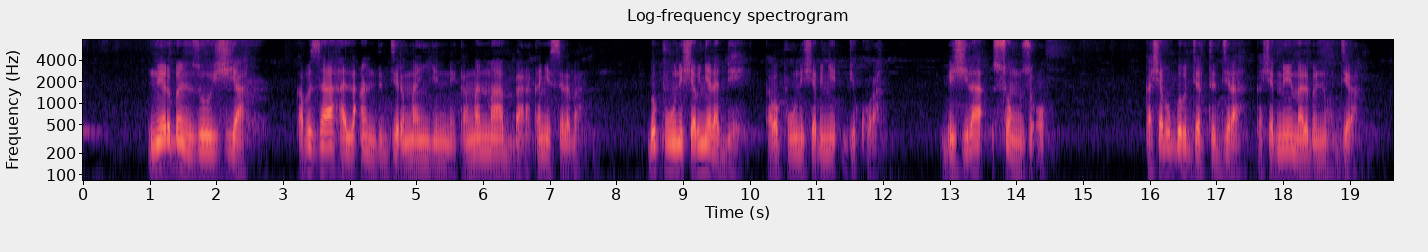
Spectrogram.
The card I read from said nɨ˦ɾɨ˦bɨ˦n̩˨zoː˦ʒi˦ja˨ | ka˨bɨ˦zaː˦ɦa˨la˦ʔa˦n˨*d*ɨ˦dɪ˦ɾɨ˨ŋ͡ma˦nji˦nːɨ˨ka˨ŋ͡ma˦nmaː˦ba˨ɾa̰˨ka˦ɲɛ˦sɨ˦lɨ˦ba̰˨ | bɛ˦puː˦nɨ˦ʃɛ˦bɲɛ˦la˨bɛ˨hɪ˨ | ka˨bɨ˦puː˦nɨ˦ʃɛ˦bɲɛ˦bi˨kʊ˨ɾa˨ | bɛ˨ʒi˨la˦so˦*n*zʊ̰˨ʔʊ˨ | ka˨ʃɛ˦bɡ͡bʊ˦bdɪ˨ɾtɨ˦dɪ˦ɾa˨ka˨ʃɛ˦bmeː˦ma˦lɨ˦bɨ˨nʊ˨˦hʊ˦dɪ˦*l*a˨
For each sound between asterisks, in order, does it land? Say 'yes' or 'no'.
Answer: yes, no, no

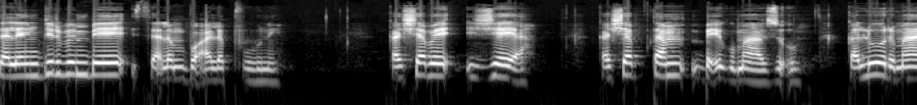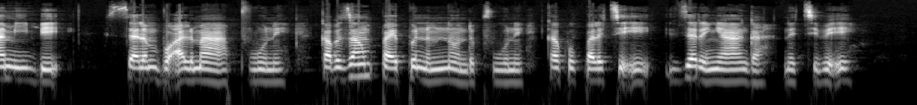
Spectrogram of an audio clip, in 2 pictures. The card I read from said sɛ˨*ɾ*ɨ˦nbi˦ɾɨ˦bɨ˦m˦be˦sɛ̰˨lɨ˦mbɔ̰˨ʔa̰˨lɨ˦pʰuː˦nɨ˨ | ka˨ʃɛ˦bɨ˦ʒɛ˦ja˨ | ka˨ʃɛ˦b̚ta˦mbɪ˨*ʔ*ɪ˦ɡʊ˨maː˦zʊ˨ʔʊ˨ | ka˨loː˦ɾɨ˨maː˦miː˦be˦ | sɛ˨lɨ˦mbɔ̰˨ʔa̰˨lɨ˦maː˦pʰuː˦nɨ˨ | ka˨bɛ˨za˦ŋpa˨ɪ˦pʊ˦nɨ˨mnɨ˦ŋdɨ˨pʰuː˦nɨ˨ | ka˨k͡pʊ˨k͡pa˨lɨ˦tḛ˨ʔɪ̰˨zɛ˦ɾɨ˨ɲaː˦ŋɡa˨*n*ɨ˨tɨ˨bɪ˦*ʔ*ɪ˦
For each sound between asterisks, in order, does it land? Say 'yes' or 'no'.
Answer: no, yes, yes, yes

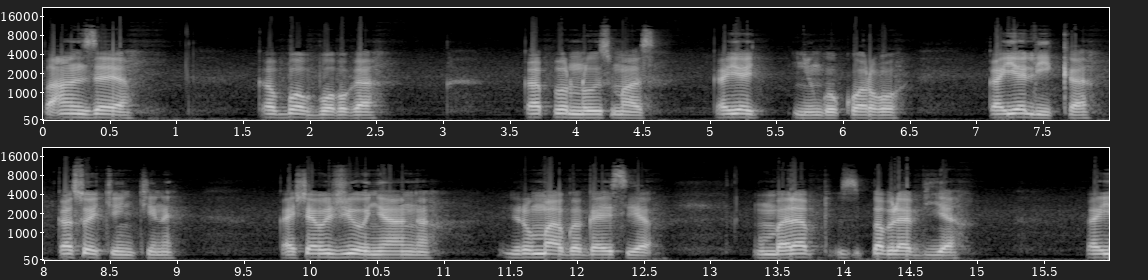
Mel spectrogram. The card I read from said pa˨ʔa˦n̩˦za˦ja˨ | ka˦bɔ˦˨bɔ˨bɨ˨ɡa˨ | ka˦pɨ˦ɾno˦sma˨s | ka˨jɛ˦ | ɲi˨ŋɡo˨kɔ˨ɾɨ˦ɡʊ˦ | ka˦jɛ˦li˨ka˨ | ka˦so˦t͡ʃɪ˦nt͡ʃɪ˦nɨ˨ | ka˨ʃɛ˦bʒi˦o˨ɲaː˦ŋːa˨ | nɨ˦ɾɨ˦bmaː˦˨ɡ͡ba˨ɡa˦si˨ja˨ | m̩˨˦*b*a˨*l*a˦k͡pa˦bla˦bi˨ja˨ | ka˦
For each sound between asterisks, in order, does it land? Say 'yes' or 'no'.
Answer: yes, yes

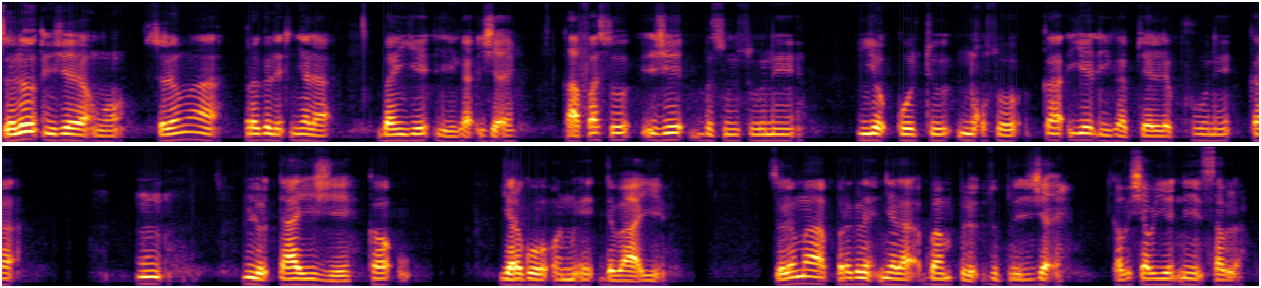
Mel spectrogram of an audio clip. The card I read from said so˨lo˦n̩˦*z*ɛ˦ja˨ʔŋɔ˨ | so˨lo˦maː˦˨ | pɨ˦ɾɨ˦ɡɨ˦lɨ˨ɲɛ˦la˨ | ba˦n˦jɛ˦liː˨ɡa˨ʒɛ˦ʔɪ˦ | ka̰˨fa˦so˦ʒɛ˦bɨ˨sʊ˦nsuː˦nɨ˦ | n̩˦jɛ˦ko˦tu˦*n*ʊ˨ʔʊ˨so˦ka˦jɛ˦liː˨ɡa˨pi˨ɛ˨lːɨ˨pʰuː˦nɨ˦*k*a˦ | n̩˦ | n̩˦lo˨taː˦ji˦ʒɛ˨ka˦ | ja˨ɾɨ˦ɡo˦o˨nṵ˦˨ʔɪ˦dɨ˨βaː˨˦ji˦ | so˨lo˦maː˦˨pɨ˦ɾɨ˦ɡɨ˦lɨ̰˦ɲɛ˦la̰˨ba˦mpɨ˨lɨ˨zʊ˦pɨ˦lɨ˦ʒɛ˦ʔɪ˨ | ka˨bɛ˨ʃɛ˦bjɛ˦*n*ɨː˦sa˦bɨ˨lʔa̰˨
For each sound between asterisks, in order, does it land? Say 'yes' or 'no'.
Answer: no, yes, yes, yes

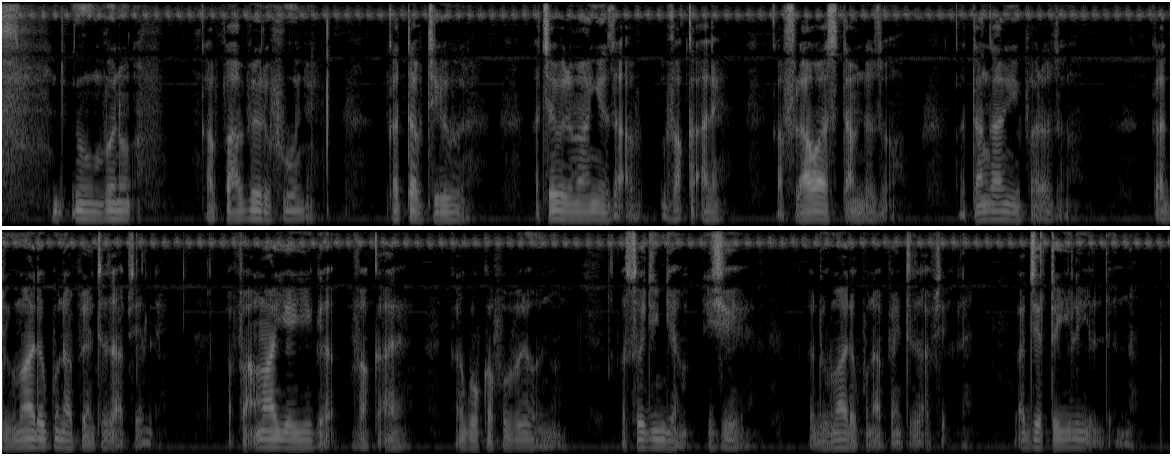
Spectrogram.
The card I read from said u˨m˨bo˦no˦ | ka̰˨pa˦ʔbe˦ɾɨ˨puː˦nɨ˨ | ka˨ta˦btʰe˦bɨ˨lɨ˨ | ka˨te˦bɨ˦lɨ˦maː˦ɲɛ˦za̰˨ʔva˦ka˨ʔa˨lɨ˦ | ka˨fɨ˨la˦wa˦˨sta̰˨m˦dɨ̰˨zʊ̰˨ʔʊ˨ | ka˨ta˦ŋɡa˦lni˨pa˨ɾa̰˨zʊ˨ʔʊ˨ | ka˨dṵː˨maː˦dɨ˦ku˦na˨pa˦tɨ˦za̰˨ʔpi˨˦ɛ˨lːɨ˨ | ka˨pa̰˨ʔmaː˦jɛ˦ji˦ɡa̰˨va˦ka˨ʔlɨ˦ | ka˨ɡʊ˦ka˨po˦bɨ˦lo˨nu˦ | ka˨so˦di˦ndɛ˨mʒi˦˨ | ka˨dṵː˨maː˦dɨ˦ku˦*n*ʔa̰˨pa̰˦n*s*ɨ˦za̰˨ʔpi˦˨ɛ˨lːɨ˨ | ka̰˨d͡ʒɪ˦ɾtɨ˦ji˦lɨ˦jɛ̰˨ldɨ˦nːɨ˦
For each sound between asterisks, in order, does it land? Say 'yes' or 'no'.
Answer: yes, no

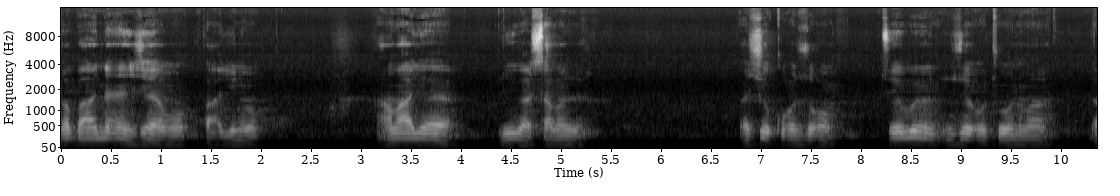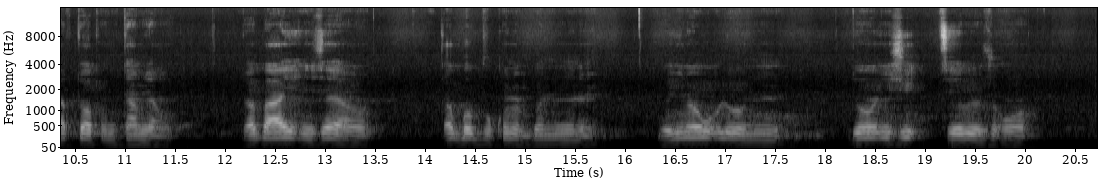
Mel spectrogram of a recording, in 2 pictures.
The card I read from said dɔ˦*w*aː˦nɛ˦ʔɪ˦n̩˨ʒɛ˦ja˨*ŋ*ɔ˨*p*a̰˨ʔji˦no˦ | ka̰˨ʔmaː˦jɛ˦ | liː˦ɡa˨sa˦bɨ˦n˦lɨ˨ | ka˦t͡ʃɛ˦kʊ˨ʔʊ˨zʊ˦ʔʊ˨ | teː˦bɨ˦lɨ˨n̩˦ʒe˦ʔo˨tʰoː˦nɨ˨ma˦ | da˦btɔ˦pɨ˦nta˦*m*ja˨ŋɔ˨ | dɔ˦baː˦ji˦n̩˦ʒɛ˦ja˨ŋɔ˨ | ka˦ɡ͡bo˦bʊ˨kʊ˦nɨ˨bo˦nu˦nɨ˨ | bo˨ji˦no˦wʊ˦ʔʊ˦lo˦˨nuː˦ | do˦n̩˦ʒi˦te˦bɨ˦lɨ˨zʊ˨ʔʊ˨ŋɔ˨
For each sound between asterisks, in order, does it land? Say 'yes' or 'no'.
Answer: no, yes, yes, yes

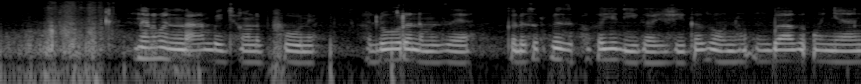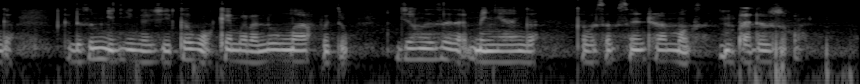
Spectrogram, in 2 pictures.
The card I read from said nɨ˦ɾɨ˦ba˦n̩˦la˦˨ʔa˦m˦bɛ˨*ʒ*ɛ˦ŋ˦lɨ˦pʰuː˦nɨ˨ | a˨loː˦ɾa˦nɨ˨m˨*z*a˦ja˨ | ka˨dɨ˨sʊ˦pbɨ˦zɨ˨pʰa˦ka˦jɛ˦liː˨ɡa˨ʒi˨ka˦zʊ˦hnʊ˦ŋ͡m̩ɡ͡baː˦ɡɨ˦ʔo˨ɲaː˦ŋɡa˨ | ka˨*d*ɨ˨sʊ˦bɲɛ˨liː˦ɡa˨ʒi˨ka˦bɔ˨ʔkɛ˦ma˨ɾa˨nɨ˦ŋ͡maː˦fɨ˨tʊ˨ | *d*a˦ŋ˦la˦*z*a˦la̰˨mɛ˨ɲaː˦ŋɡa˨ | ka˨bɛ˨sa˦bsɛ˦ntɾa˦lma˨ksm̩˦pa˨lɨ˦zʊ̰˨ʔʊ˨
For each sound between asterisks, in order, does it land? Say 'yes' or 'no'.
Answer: no, yes, yes, no, yes

